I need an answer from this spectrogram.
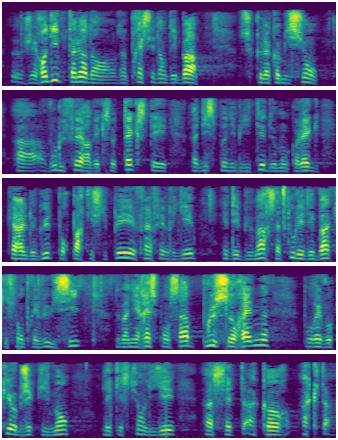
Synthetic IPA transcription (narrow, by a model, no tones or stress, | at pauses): ʒeʁəd̪it̪u̥t̪alœʁd̪ɑ̃zɛ̃pχesed̪ɑ̃d̪ebasə̥kəlakɔmisjɔ̃ | avulyfɛʁavɛksət̪ɛkst̪elad̪ispɔnibilit̪ed̪əmɔ̃kɔlɛɡkaʁɛld̪əɡyt̪̚puʁpaʁt̪isipefɛ̃fevʁijeːd̪ebymaʁsat̪uled̪ebakʲisɔ̃pχevyisid̪̥əmanjɛʁːɛspɔ̃sabləplysəʁɛnpuʁevɔkʲeɔbʒɛk̚t̪ivmɑ̃ | lekʲɛst̪jɔ̃lije | asɛt̪akɔʁakt̪a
